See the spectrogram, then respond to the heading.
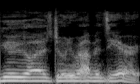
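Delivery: put-on hoarse, raspy voice. Describing how Tony Robbins sounds, doing a Tony Robbins voice. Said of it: "his voice be like".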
